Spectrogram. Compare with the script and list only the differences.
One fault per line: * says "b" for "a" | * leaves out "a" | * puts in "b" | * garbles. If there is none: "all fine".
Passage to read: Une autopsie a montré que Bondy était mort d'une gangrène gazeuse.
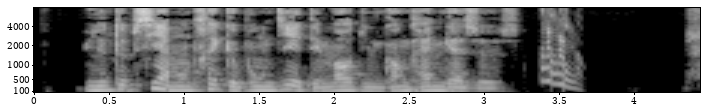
all fine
